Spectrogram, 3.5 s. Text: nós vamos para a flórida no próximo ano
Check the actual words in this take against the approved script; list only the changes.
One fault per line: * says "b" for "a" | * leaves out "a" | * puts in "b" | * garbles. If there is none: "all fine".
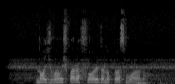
all fine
